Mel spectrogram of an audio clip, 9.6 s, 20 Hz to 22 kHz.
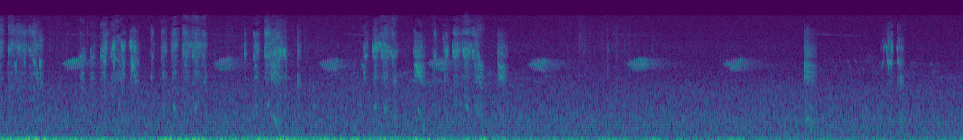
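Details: Black storks feeding, Estonia, 16 May 2019 at 12:47: a steady run of short breathy notes, roughly one every second, under dense clicking that fades toward the end.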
